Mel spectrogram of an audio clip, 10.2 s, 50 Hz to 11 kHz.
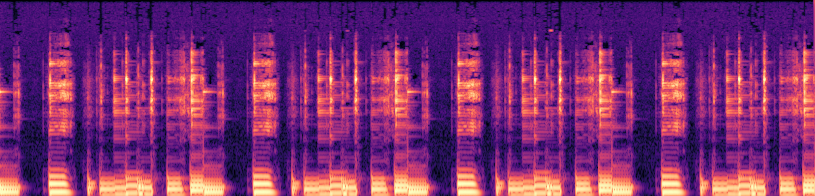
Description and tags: Gminor Funk BassGroove 94bpm
G Minor Funk Bass Groove
70, Ableton-Bass, Bass, Bass-Loop, Bass-Samples, Beat, Drums, Funk, Funk-Bass, Funky-Bass-Loop, Groove, Hip-Hop, Loop-Bass, Soul, s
